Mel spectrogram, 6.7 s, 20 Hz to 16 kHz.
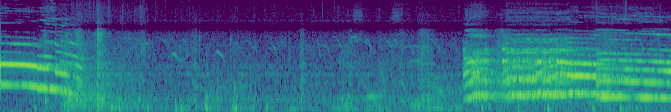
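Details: White-crested Polish chickens in black and blue-laced plumage, at Madiswil on 3 June 2012: one crow ends with a falling tail, flock clucks and rustles follow, then a second loud, rough crow with a long descending finish.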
